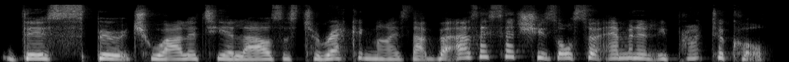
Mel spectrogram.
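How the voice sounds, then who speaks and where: A woman's voice: medium pitch, fairly quick, dry recording, clean studio sound. A woman in her thirties explaining her subject emphatically and conversationally as an interview guest. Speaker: interview guest, author and expert on folk spirituality. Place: small indoor room with bookshelves, video call. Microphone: desktop USB condenser microphone, close.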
